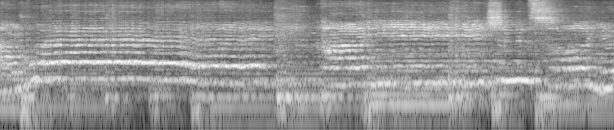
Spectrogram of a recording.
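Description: A small group of women singing a Mandarin worship song together into microphones, holding long notes between phrases.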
